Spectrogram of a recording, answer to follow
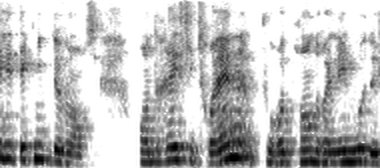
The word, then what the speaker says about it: Citroën: Et le tréma sur le nom Citroën apparaît lors de l'inscription d'André Citroën à l'école pour faciliter la prononciation, parce que c'est une famille qui vient de Hollande. Et en Hollande, Citroën n'a pas de tréma, donc c'est plus difficile à prononcer.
